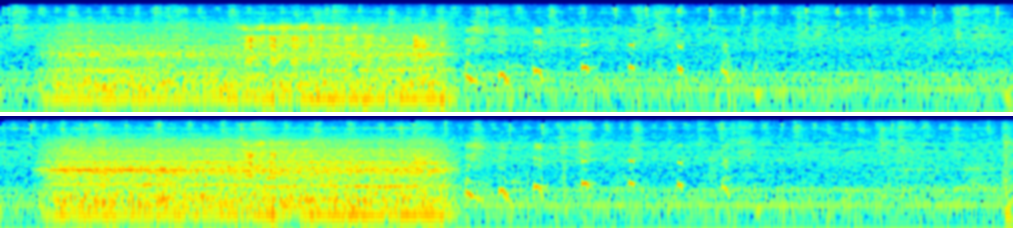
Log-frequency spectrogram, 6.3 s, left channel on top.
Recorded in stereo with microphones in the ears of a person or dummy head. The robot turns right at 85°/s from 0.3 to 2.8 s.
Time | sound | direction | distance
1.5 | laughter | straight ahead | ?
2.9 | a giggle | 5° left (ahead or behind) | ?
